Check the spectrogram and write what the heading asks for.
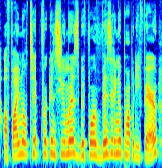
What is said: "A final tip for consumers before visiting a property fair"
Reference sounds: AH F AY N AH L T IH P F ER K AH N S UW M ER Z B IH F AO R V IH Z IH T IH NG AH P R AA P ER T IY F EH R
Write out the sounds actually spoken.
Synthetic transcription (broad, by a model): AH F AY N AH L T IH P F ER K AH N S UW M ER Z B IH F AO R V IH Z IH T IH NG AH P R AA P ER T IY F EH R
